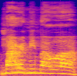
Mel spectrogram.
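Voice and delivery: high, mock lone yell like a crowd member. Describing a manchester concert recording, the speaker reenacts a crowd shout, retelling a shout from the crowd. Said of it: "some random idiot just shouts out".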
